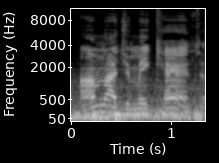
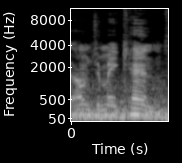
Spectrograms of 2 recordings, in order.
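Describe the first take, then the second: First: "Jamaican" said slowly as "Jamai-can't"; slow punning stress on the end of "Jamaican"; Jamai-can't wordplay. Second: "Jamaican" said as "Jamai-can"; punning answer with "can" closing "Jamaican"; Jamai-can wordplay. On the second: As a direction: end "Jamaican" on a clear "can". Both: Shown as a demonstration. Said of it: "so I make it work".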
